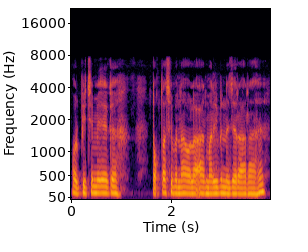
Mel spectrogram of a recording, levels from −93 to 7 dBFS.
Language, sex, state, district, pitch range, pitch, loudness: Hindi, male, Arunachal Pradesh, Papum Pare, 125-135 Hz, 130 Hz, -14 LUFS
